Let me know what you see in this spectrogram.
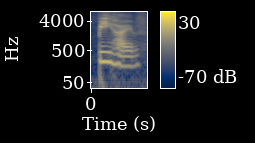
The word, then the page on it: beehive: American English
